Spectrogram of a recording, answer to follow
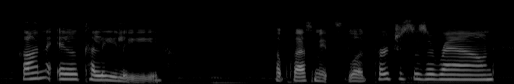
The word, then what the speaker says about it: Khan el Khalili: And that is how it's pronounced. Khan el Khalili.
